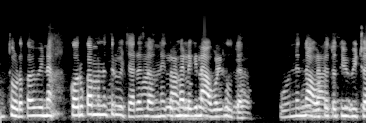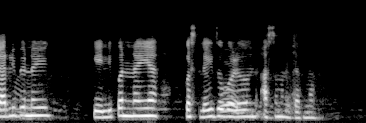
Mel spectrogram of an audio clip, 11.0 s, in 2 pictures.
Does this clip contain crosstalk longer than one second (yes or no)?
yes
